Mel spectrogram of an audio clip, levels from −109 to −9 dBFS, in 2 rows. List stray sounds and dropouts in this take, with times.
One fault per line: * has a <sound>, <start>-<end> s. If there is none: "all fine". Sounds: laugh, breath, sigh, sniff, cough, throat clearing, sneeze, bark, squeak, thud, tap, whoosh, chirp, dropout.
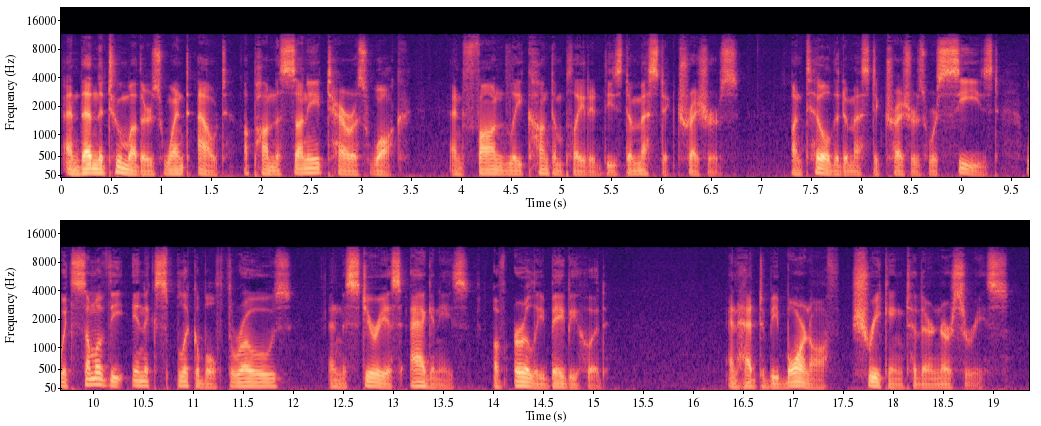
all fine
